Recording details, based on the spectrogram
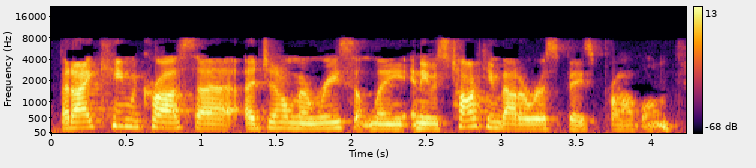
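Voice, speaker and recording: Podcast co-host, female, bright forceful tone, chatty, dull lo-fi sound. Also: on the low side, fast talker. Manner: chatty, lots of fillers like "like" and "you know". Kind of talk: casual podcast chat.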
